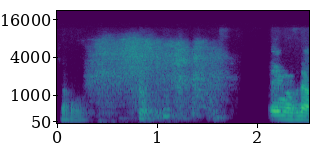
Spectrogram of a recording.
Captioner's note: laughter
